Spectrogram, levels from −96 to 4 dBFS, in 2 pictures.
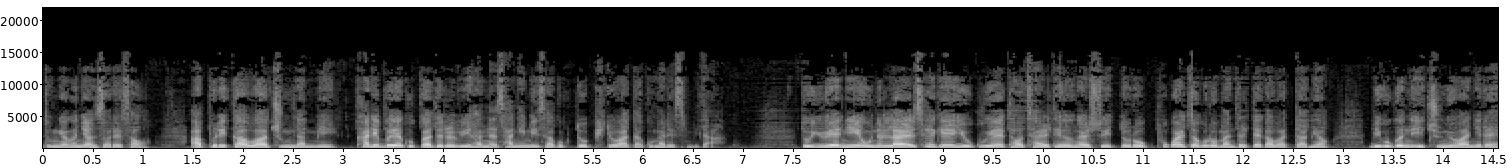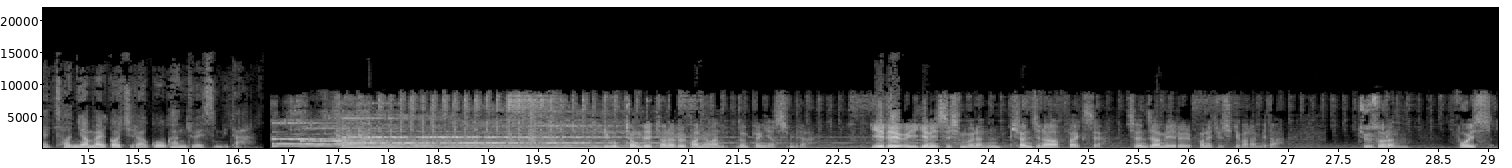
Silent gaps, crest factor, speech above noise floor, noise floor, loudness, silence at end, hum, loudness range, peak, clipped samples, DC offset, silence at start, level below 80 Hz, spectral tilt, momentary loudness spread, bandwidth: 16.75-16.81 s; 18 dB; 32 dB; -55 dBFS; -24 LUFS; 0.05 s; none; 6 LU; -6 dBFS; under 0.1%; under 0.1%; 0 s; -38 dBFS; -5.5 dB/octave; 14 LU; 15 kHz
